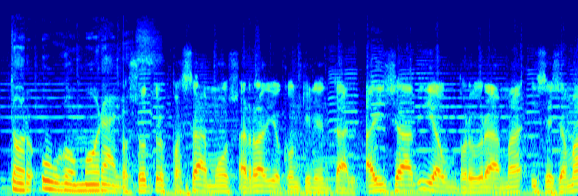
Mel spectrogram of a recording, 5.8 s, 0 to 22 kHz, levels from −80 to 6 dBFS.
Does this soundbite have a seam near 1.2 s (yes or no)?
yes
